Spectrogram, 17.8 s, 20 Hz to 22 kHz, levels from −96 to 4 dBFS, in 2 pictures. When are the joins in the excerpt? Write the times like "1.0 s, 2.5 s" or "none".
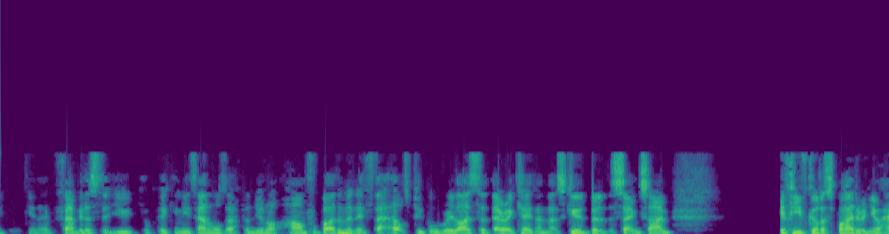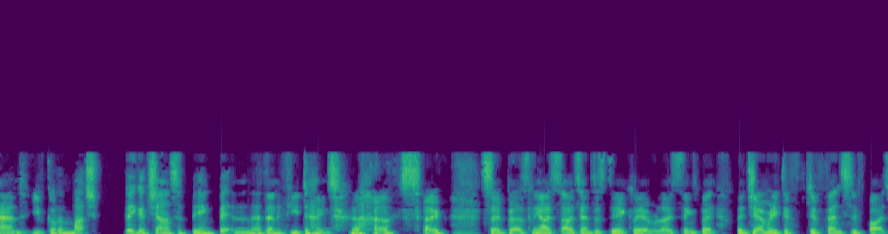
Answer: none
